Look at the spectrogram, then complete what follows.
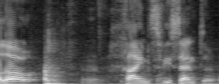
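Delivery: very deep, low, formal official-sounding voice. Retelling answering a phone call at the center, in an official phone voice. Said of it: "I put on my official voice".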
